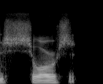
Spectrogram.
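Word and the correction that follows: Skowronek: or whatever. – Skoronic or some shit, yeah. – I was way off.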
